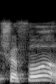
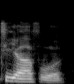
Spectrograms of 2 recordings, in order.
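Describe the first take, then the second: First: The letters T R are blended into one word. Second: The letters T and R are said separately.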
